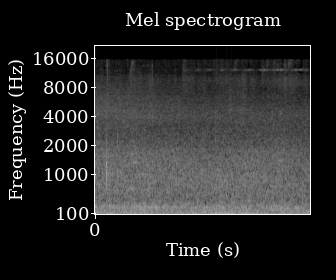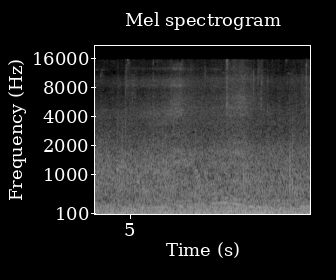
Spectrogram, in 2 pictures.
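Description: Footsteps tap on paving stones close by.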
